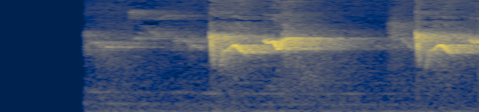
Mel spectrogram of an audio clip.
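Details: Prinia song: a faint thin note, then two loud buzzy high notes, each held about a second, in a quiet setting.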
